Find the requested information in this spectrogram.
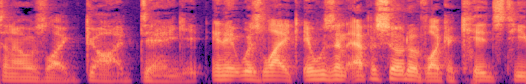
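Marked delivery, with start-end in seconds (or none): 0.6-1.5 low, softer grumble of defeat; muttered dismay. Retold or imitated. Kid handed push-ups after class, muttered dismay. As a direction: grumble it low under your breath.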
